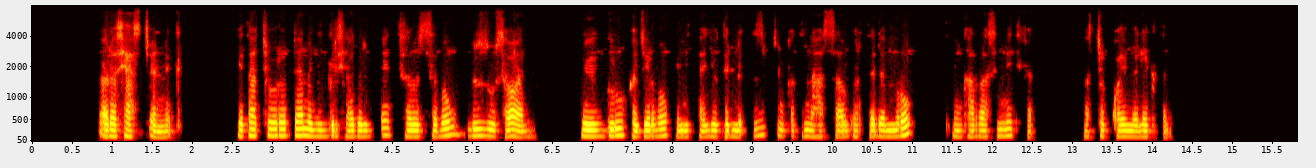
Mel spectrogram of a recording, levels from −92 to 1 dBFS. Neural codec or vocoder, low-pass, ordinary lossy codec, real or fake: none; 7.2 kHz; Opus, 16 kbps; real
